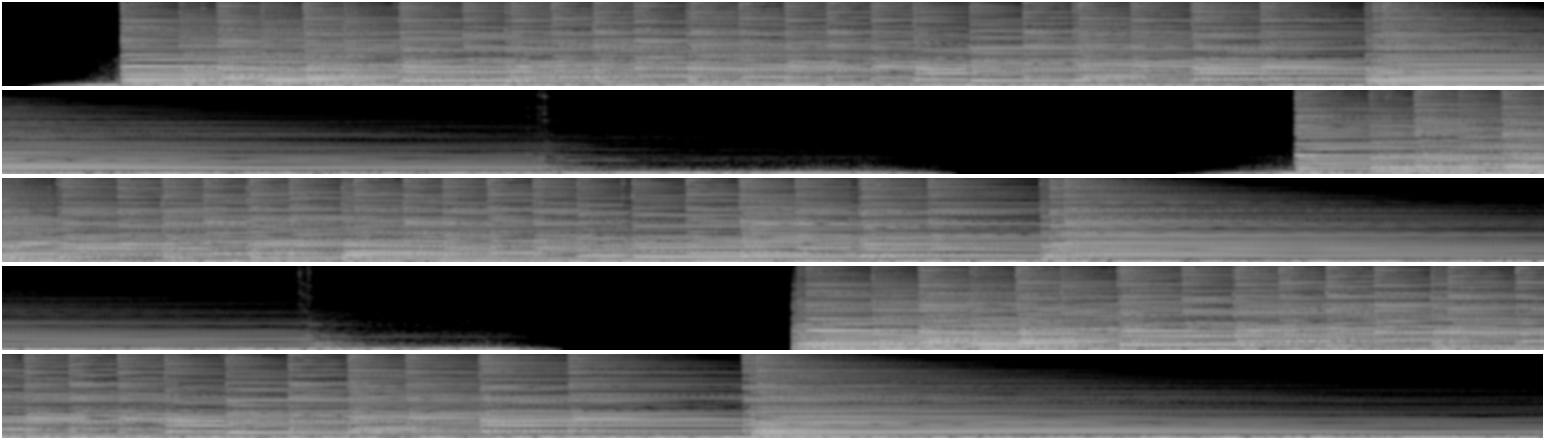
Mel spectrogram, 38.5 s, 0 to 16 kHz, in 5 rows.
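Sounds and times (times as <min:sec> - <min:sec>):
harpsichord: 0:00.6 - 0:10.3, 0:14.2 - 0:23.9, 0:27.1 - 0:38.5.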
